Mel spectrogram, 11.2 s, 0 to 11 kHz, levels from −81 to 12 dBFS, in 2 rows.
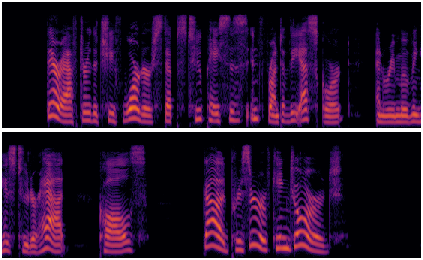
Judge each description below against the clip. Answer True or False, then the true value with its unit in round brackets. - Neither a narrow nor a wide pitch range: False (6.1 semitones)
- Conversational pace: False (125 wpm)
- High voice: True (200 Hz)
